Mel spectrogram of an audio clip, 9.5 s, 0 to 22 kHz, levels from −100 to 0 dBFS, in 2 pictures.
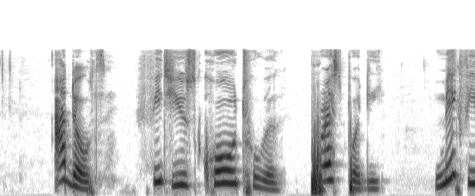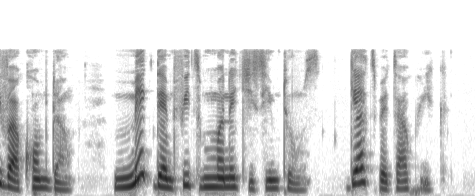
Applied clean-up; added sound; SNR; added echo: none; none; none; none.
